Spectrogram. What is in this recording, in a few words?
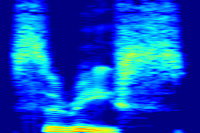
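"cerise", British English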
